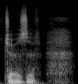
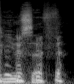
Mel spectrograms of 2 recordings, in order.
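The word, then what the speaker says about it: József: Joseph so is the English word, however, oh, so like Yusuf, Hungarian. okay. So, Yusuf, the accent on the O is that U.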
